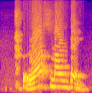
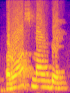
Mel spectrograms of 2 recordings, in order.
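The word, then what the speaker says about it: roche moutonnée: কোন কোন বইতে বাংলায় কিন্তু রসে মোতানে লেখা থাকে, রসে মোতানে লেখা থাকে, আসলে এর বানান হচ্ছে ROCHE, রস, মোতানে হচ্ছে মাউন্টেন, MOUNTONNE। এটাকেই বাংলায় উচ্চারণ আছে রসে মোতানে। তোমরা কি বলবে না রস মাউন্টেন, অথবা হতে পারে রসে মোতানে, এই একটা ভূমিরূপ আমাদের সৃষ্টি হয়।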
